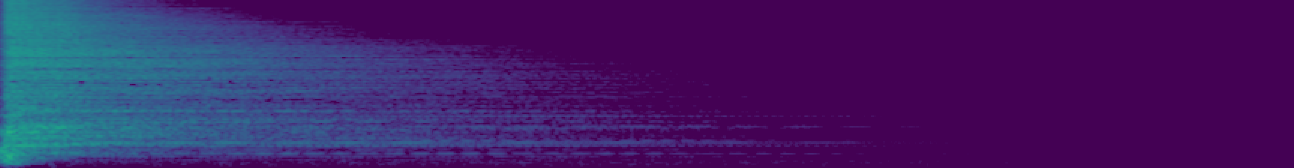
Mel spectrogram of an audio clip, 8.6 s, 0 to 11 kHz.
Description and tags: Marching Hand Cymbal Pair Volume 12
This sample is part of a multi-velocity pack recording of a pair of marching hand cymbals clashed together.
